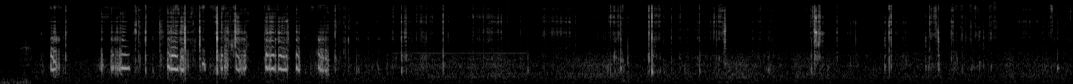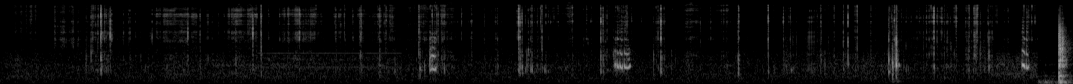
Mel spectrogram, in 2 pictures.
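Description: Unboxing a Hot Wheels Rexy Porsche 911 GT3 R premium package, with quiet crinkling, snipping and plastic clicks in irregular bursts over near silence, close and faint.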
